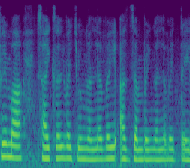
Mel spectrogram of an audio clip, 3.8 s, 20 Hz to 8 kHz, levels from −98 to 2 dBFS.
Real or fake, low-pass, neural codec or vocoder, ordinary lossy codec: fake; 7.2 kHz; codec, 16 kHz, 4 kbps, X-Codec, WavLM features, trained on Multilingual LibriSpeech; none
